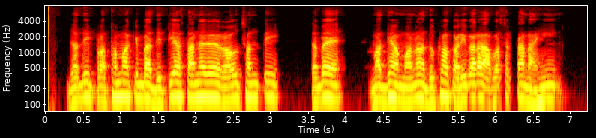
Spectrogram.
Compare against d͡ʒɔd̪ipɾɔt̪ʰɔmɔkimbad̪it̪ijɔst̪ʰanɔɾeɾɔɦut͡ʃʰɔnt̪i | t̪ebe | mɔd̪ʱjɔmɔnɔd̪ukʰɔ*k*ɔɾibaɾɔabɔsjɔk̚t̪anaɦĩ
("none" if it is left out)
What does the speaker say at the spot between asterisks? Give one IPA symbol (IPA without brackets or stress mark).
k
